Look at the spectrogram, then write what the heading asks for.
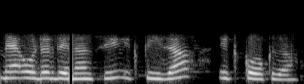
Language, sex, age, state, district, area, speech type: Punjabi, female, 18-30, Punjab, Amritsar, urban, conversation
